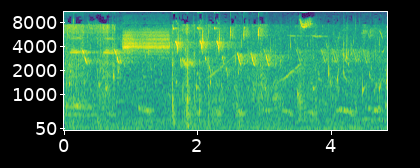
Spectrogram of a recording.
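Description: Small birds chirping: many short, quick chirps, most of them sweeping downward, over a low steady background hum.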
